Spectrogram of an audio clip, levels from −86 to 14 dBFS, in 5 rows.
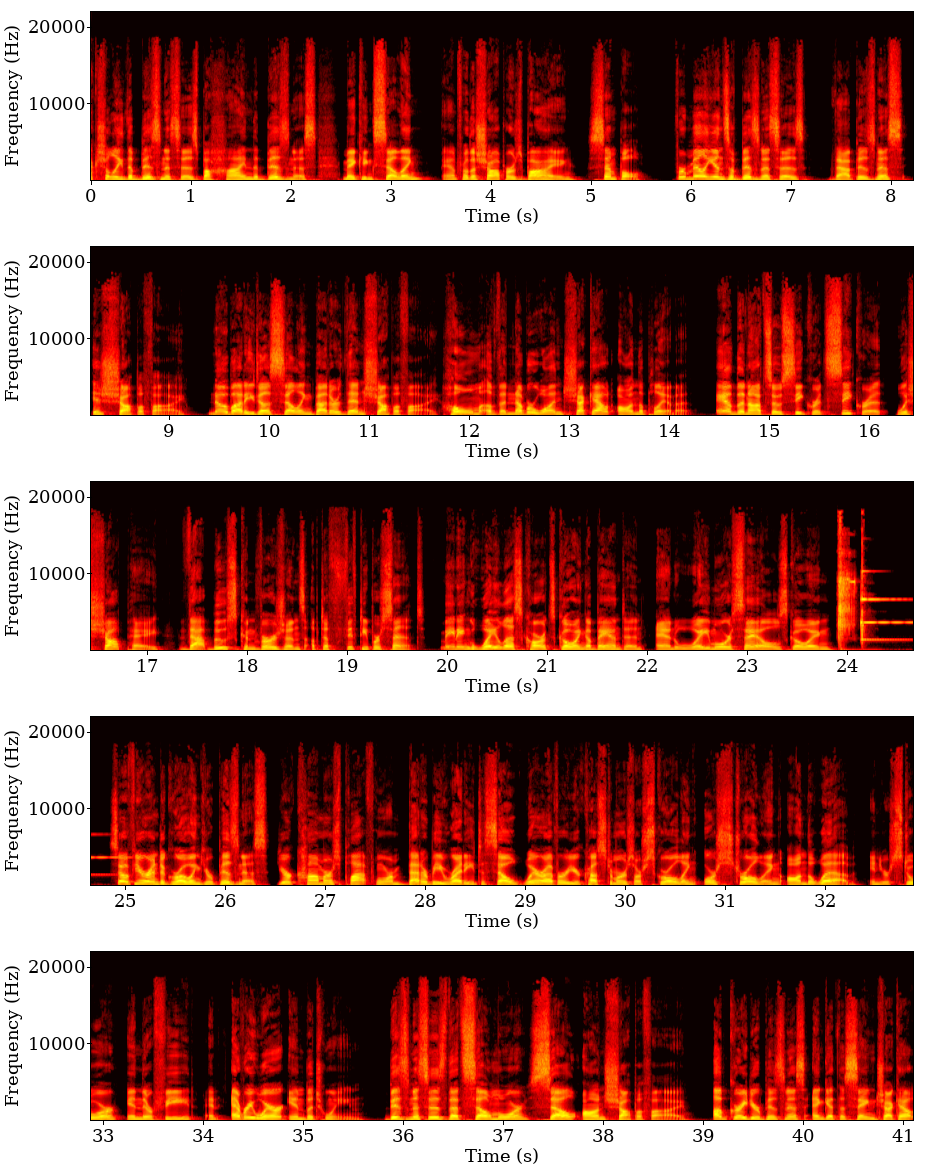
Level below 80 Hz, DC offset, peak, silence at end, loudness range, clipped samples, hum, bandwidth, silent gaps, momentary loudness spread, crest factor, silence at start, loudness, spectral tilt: -44 dBFS; under 0.1%; 0 dBFS; 0 s; 3 LU; under 0.1%; none; 19 kHz; 5.73-5.81 s, 16.20-16.26 s, 26.46-26.51 s; 10 LU; 18 dB; 0.05 s; -18 LUFS; -3.5 dB/octave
